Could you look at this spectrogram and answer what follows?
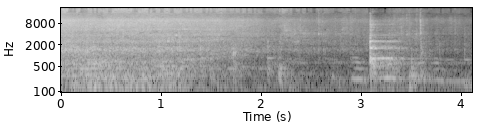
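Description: Spices tempered in hot oil for sambar give a loud, bright crackling sizzle that gradually fades, followed by a few sharp clinks and scrapes of a spoon against the pot, without talking.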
